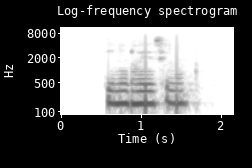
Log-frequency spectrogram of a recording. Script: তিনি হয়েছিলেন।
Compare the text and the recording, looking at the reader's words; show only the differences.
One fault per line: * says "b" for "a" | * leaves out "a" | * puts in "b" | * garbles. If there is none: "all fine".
all fine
